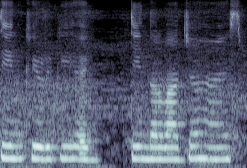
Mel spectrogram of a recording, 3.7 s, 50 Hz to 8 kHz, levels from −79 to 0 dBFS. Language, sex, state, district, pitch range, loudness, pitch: Hindi, female, Uttar Pradesh, Shamli, 210-220 Hz, -14 LUFS, 215 Hz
